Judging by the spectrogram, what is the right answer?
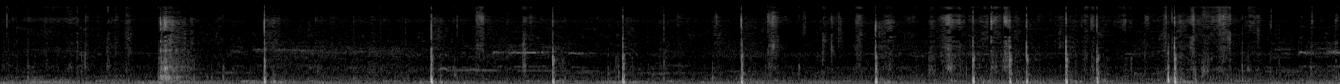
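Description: A basketball dribbled on a concrete court: sharp single bounces at irregular intervals, roughly one a second, coming quicker for a stretch near the end.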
